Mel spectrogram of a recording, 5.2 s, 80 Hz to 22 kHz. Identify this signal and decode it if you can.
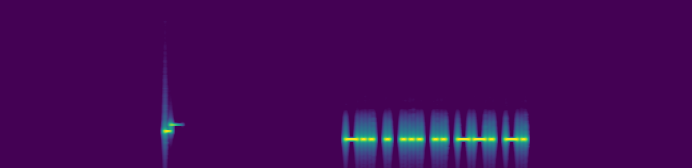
Morse code, heard as a keyed tone, about 40 wpm, 700 Hz. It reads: DESIGN
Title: Top 751-1000 Words 40wpm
